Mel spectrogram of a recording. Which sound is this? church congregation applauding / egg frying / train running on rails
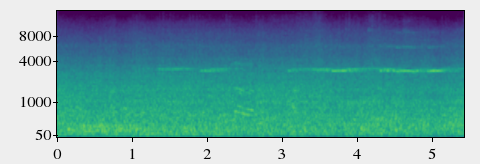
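train running on rails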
